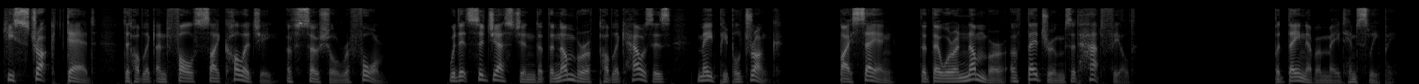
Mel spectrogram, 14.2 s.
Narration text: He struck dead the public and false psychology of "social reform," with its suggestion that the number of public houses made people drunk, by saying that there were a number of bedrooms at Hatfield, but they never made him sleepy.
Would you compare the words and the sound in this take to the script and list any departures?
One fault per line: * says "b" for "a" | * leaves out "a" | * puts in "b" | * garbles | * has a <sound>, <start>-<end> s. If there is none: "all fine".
all fine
